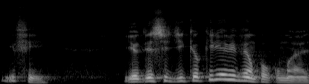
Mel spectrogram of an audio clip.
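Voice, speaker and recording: Here is a man speaking. His pace is moderate. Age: 60s. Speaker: painter. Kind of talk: interview. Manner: halting.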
